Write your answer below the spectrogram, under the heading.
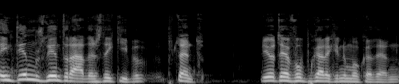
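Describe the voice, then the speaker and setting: A man's fairly high voice at a very fast pace with lively intonation, broken by long, frequent pauses. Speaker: football podcast co-host. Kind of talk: casual football analysis chat.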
